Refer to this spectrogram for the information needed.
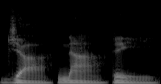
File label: "janari", concat syllables; Affixing experiment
